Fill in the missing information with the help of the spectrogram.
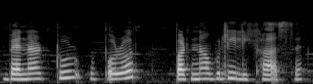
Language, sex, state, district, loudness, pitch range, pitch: Assamese, female, Assam, Sonitpur, -21 LUFS, 235-275 Hz, 255 Hz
